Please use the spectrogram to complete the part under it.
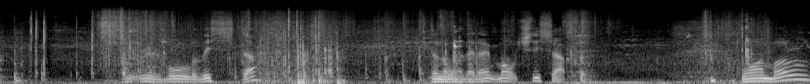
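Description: Plastic rubbish rustles and crinkles as hands dig through a bin.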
